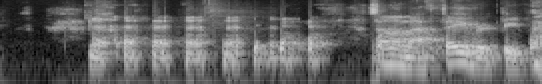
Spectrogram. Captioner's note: laughter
